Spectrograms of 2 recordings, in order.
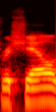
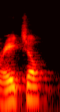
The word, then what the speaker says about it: Rochelle: Pronounce Rochelle, not Rachel.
